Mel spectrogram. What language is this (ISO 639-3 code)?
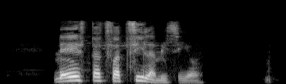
epo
